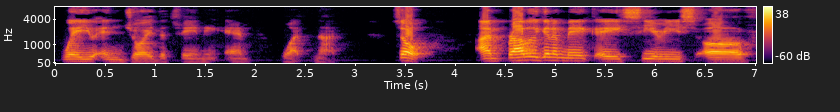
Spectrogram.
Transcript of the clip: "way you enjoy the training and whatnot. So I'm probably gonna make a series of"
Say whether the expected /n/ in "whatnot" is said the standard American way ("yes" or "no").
yes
